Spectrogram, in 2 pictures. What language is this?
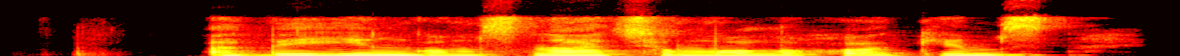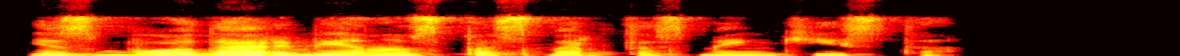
Lithuanian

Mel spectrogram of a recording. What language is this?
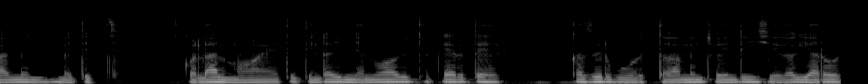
Kalenjin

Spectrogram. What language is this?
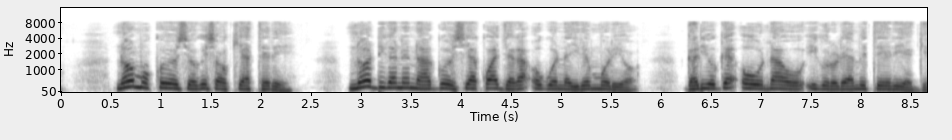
Kikuyu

